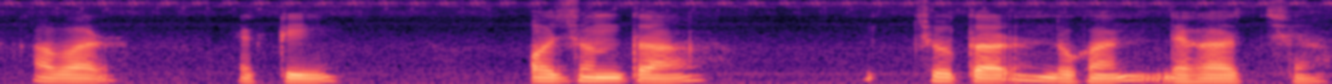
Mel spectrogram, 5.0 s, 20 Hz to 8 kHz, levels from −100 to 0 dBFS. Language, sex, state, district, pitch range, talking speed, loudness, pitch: Bengali, male, Tripura, West Tripura, 110-130 Hz, 85 wpm, -19 LUFS, 120 Hz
